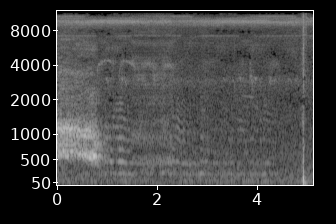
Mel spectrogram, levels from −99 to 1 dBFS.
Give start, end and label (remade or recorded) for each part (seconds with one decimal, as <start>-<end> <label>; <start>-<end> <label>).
0.0-1.5 recorded; 1.5-2.3 remade; 2.3-5.1 recorded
